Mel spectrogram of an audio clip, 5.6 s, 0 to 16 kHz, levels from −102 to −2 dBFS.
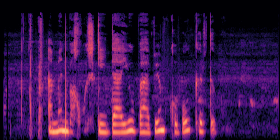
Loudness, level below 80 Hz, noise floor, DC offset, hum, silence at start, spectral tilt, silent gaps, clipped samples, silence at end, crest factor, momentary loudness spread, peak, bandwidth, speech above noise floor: -26 LUFS; -80 dBFS; -63 dBFS; under 0.1%; none; 0.6 s; -5 dB/octave; none; under 0.1%; 1.3 s; 18 dB; 18 LU; -8 dBFS; 10.5 kHz; 37 dB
